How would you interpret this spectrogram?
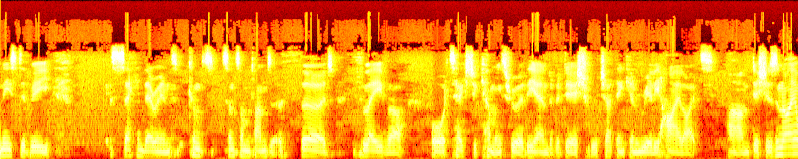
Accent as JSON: {"language": "English", "country": "Australia", "lives_now": "London, United Kingdom", "said": "Even though I'm Australian"}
